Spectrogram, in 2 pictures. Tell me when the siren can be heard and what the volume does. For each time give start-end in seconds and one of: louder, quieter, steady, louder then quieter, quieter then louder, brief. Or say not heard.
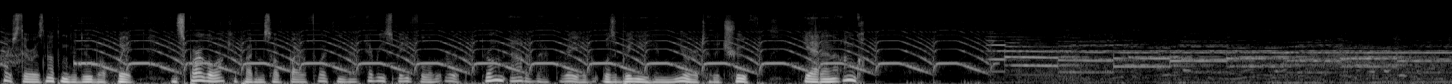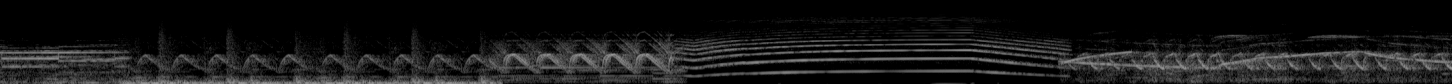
0.0-29.0 steady.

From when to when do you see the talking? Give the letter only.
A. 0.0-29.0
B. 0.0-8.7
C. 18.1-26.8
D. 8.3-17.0
B.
